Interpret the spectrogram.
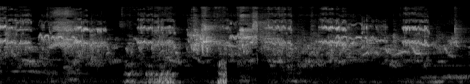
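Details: Budgerigars in a winter breeding setup chatter and warble in a dense, scratchy, high-pitched stream with short squawks, broken by low knocks and thumps around the middle of the recording.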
